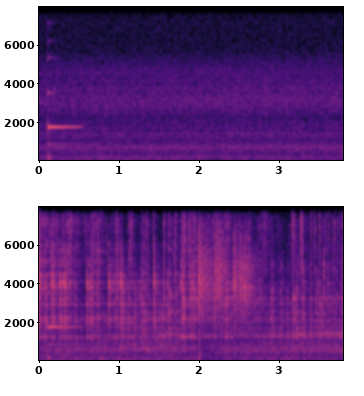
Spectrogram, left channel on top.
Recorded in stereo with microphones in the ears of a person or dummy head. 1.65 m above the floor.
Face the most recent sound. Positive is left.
turn(degrees=35)  # may be behind; listen again after turning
